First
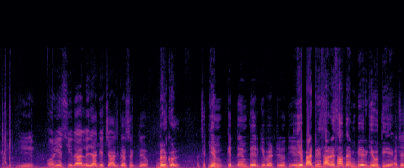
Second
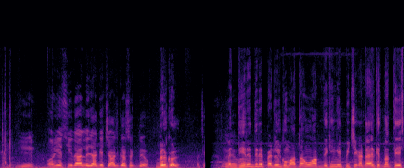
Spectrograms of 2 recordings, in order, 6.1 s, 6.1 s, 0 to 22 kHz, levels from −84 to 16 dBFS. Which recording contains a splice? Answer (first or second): second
